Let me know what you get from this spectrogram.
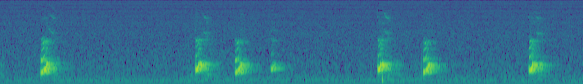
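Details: Asleep and 'talking', the dog Kuma lets out seven short, muffled woofs, some in quick pairs and others spaced about two seconds apart, in an otherwise quiet room.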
